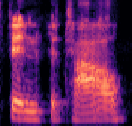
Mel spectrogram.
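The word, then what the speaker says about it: femme fatale: They like to say fin fatale because it has an E at the end. It's not French. It's fin fatale. Fatale. Fatale. I'm like, that's not it.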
